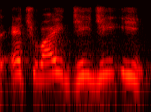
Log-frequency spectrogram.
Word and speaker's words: Hygge: It is pronounced as Hygge.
